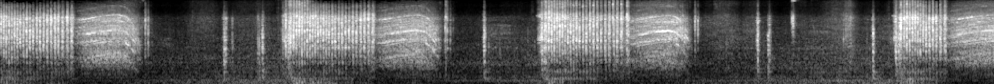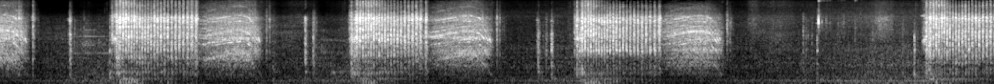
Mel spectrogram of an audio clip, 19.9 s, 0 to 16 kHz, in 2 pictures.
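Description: Power tool running in repeated bursts of a second or two, spinning out the 21 mm bolts of a dustcart's rear axle half shaft, with a gliding whine as each bolt runs.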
